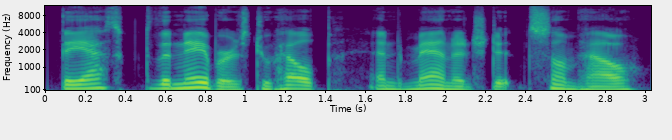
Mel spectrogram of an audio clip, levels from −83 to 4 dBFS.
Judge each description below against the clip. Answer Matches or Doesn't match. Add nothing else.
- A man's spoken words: Matches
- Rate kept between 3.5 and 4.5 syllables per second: Doesn't match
